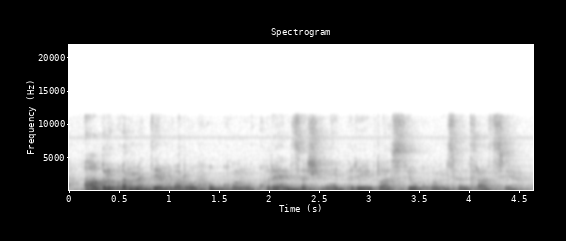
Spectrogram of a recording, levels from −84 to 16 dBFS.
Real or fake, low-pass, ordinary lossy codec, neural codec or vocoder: real; none; none; none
